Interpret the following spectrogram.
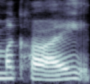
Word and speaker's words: McKay: I am McKay, it's pronounced McKay, and I am with the new Super PAC Aloha Conservative Alliance.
